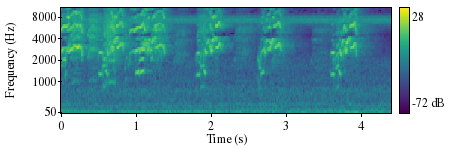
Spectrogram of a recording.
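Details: A pair of lorikeets visiting a backyard while a barbecue lunch is cooked: harsh, scratchy screeching notes, a longer burst first and then short grating squawks spaced roughly every second.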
